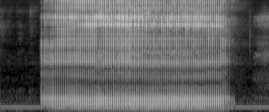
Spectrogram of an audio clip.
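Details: One long, loud, rattling snore during a single breath, then quiet; heavy snoring.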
